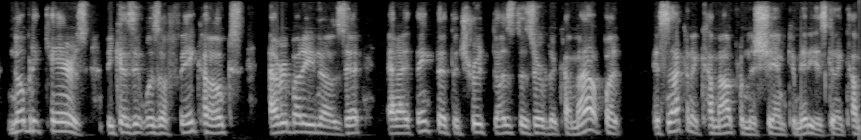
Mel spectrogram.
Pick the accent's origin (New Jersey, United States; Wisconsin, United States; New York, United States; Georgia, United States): Wisconsin, United States; it was one of the coldest days that I could remember. I'm from Wisconsin. I was freezing.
